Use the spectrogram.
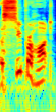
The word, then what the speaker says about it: Superhot: is that the lead Superhot developer had an interview recently where he sort of hinted towards more Superhot, not just DLC, an actual fully fledged sequel. You're saying it wrong. It's super hot.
